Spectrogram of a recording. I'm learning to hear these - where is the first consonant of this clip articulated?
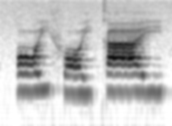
palate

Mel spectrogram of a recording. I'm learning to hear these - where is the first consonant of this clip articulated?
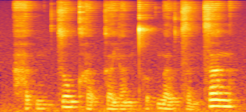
throat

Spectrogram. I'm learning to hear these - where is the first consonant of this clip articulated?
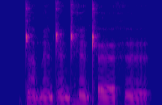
retroflex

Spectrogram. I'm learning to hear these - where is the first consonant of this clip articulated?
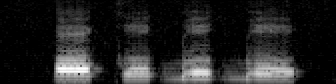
velum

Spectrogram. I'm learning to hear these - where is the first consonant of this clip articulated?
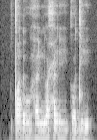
tongue tip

